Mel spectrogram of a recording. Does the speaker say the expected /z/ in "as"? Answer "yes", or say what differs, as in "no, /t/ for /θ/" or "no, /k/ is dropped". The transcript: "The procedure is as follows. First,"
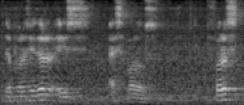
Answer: no, /s/ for /z/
